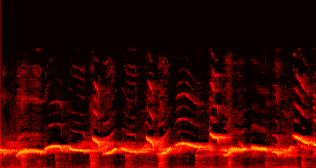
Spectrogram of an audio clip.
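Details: Chinese hwamei, a big pure-bred pet bird with a prized voice, whistling clear wavering phrases in quick succession. Each phrase bends up and down, with brief sharp accents between them.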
